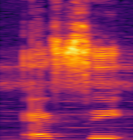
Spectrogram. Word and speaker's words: scissors: You know C is often silent in the SC combination. Examples: SCISSORS, scissors, scent, muscle, crescent, fascinate, scene, disciple, ascent, descent, science, conscious, crescent, fasces, muscle, discipline.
